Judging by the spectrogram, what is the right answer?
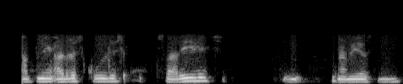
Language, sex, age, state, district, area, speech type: Punjabi, male, 45-60, Punjab, Barnala, rural, conversation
